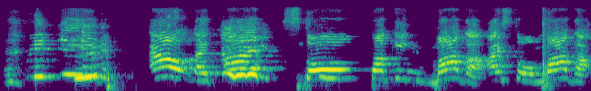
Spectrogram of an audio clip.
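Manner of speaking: hammed-up panic; freaking out. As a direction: shout it in panic. Panicked retelling.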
